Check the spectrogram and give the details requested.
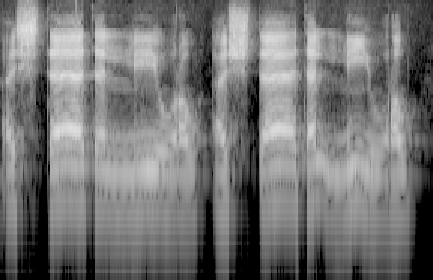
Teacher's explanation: تنوين أتى بعده حرف اللام واللام من حروف الإدغام بغير غنة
